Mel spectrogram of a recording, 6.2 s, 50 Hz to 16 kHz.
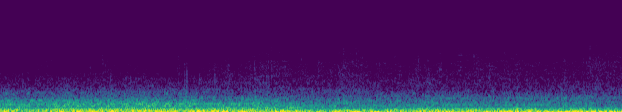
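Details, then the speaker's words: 2017 Buick Enclave with 130,000 km, both front wheel bearings previously replaced, on a road test. A steady low hum from the rear at 55–60 km/h on a snow-covered road, so not tires; it seems to come from the rear, suspected rear wheel bearing. "so i can hear a hum at 55 to 60 kilometers an hour and i'm driving on a snow covered road so it's not tires appears to be from the back"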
